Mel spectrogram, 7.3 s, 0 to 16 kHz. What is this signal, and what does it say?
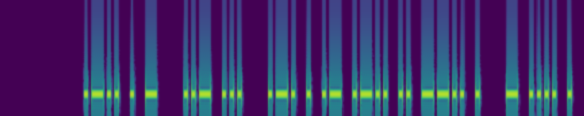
Morse code, heard as a keyed tone, about 25 wpm, 700 Hz. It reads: LET US REALIZE THE
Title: Sentences from Top 1300 Words 25wpm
